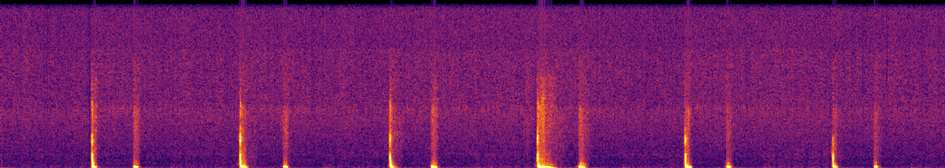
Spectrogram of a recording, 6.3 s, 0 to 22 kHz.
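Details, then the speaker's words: A cardiac auscultation lesson demonstrates normal heart sounds: regular paired lub-dub (S1 and S2) at about 60 beats a minute, with no extra sounds or murmur. "And the way that it sounds is literally loved dub. Lubdub. Lubdub."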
